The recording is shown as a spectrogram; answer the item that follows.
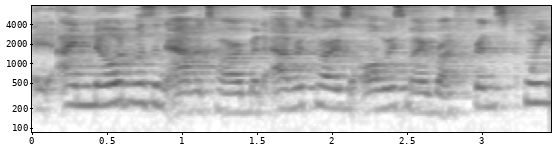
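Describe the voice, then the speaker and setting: Amid noticeable background noise and audible room echo, a woman talks at a very fast pace with a fairly high pitch. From South Africa. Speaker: art student. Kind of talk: interview. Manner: casual with many fillers.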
